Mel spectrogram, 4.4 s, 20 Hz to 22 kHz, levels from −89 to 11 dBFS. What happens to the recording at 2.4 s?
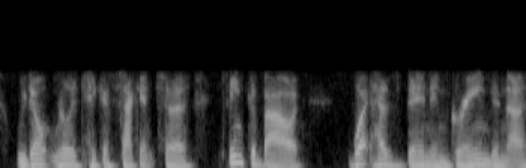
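The speech sounds rough, muffled and warbly, with nothing above about 3.8 kHz. This is tandem speech coding, present across the whole clip, not just this moment. The roughness fits a call that passed through three low-rate mobile speech codecs in a row, something like AMR-NB, then GSM full rate, then AMR-NB again, decoded and re-encoded at each link. Each coder worked on the previous one's already damaged output, so the artefacts stack up.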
